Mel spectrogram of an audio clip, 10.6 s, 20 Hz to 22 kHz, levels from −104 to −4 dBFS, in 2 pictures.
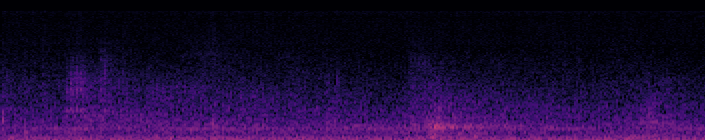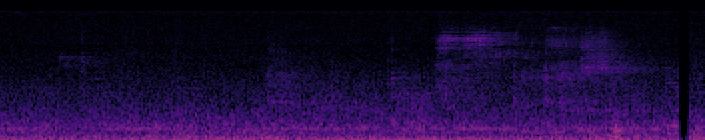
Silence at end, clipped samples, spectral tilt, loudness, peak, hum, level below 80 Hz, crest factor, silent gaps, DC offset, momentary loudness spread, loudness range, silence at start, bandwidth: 0 s; under 0.1%; -5 dB/octave; -66 LUFS; -46 dBFS; none; -68 dBFS; 18 dB; none; under 0.1%; 5 LU; 3 LU; 0 s; 16 kHz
